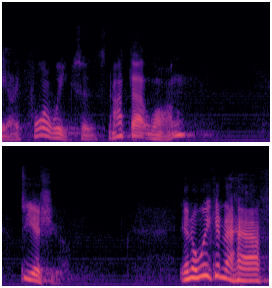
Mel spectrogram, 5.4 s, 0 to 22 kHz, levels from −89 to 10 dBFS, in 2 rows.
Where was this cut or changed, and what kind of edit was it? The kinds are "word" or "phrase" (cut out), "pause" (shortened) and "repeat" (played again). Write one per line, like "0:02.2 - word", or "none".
0:01.0 - word
0:02.9 - word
